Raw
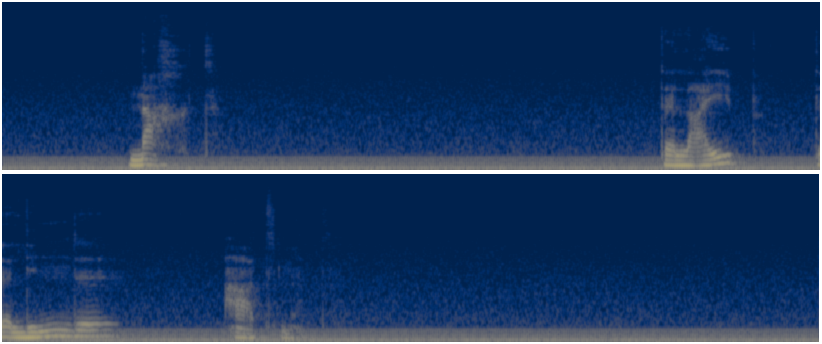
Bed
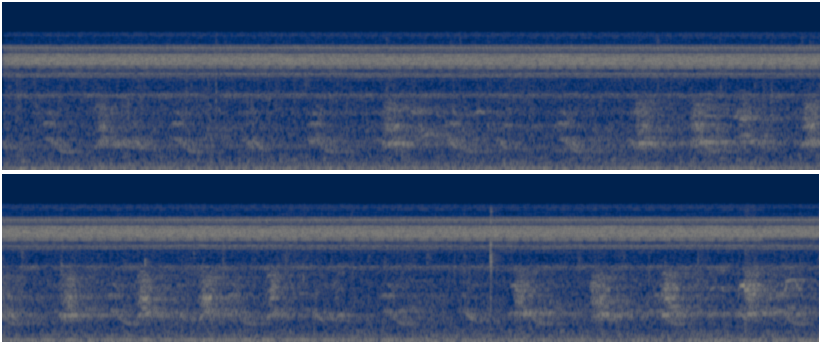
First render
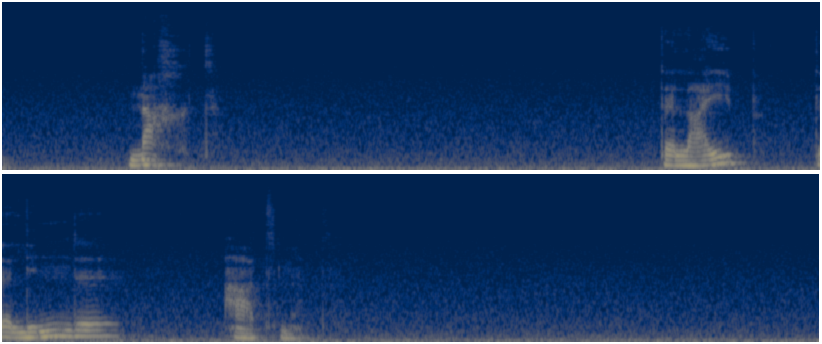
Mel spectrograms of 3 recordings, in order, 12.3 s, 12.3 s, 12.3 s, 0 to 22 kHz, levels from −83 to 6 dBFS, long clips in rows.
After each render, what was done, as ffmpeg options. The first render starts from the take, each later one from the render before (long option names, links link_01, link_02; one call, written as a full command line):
ffmpeg -i in.wav -af "bandreject=frequency=60:width_type=h:width=6,bandreject=frequency=120:width_type=h:width=6,bandreject=frequency=180:width_type=h:width=6,bandreject=frequency=240:width_type=h:width=6,bandreject=frequency=300:width_type=h:width=6" out.wav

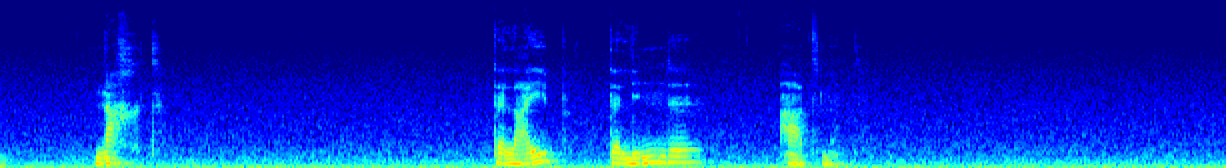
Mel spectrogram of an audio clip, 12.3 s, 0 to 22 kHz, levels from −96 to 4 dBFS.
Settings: ffmpeg -i in.wav -af "afftdn=noise_reduction=6:noise_floor=-53" out.wav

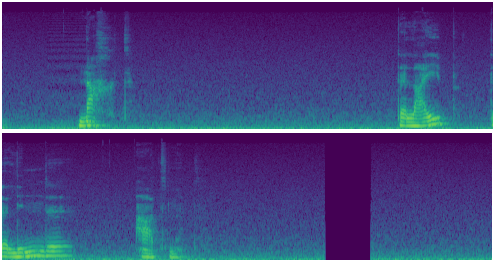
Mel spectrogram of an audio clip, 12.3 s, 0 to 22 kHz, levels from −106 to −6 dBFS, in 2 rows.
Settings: ffmpeg -i in.wav -filter_complex "[0:a]asettb=1/sr,asplit=3[link_01][link_02][link_03];[link_01]atrim=end=0.564[link_04];[link_02]atrim=start=0.56:end=1.05,asetpts=PTS-STARTPTS,afade=type=in:duration=0.004:curve=qsin,afade=type=out:start_time=0.486:duration=0.004:curve=qsin,aecho=1:1:1.1:0.47,atrim=end_sample=21609[link_05];[link_03]atrim=start=1.046[link_06];[link_04][link_05]acrossfade=duration=0.004:curve1=hsin:curve2=qsin[link_07];[link_07][link_06]acrossfade=duration=0.004:curve1=qsin:curve2=hsin,asplit=3[link_08][link_09][link_10];[link_08]atrim=end=10.17,asetpts=PTS-STARTPTS,afade=type=out:start_time=10.166:duration=0.004:curve=hsin[link_11];[link_09]atrim=start=10.17:end=10.74,asetpts=PTS-STARTPTS,volume=0[link_12];[link_10]atrim=start=10.74,asetpts=PTS-STARTPTS,afade=type=in:duration=0.004:curve=hsin[link_13];[link_11][link_12][link_13]concat=n=3:v=0:a=1" out.wav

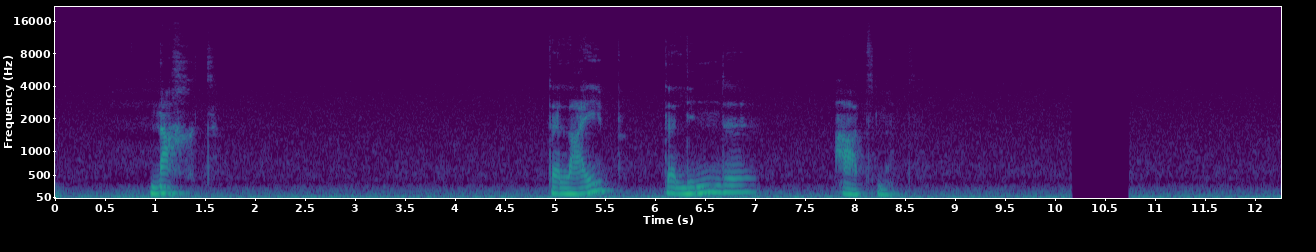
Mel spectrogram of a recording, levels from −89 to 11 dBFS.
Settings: ffmpeg -i in.wav -af "equalizer=frequency=350:width=2:gain=-15" out.wav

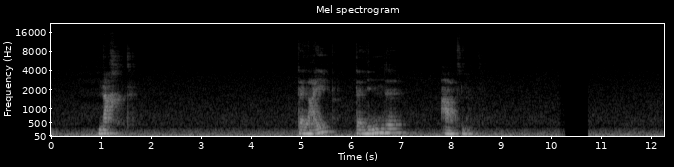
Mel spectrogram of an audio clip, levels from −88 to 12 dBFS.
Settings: ffmpeg -i in.wav -filter_complex "[0:a]asplit=2[link_01][link_02];[link_02]adelay=28,volume=-4dB[link_03];[link_01][link_03]amix=inputs=2:normalize=0,asplit=2[link_04][link_05];[link_05]adelay=93.29,volume=-8dB,highshelf=frequency=4000:gain=-2.1[link_06];[link_04][link_06]amix=inputs=2:normalize=0" out.wav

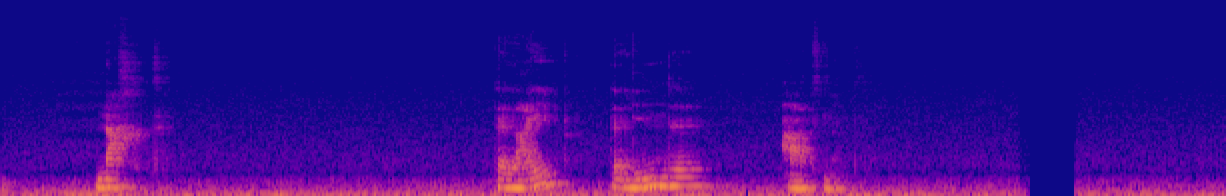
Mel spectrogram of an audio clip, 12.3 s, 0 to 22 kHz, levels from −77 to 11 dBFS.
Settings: ffmpeg -i in.wav -af "volume=11dB" out.wav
